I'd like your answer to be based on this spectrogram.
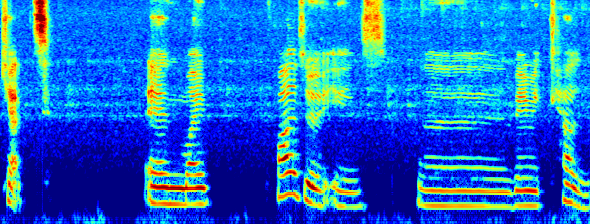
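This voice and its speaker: With a Japanese accent, a woman speaks at medium pitch in a dark, mellow tone. Her pitch varies in an ordinary way, and she leaves long, frequent pauses. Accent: Japanese, soft-edged words. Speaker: English learner. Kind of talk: mock speaking test. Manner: halting.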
